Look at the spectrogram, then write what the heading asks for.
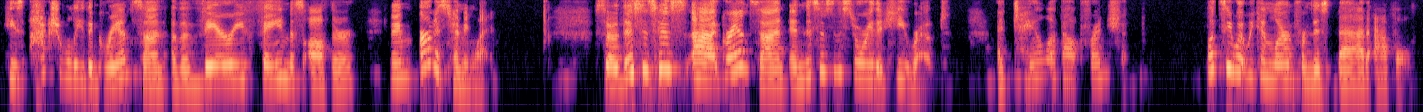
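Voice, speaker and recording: A woman teacher reading a picture book aloud to children, pausing to explain words and ask gentle questions. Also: a little high, expressive, no room sound.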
